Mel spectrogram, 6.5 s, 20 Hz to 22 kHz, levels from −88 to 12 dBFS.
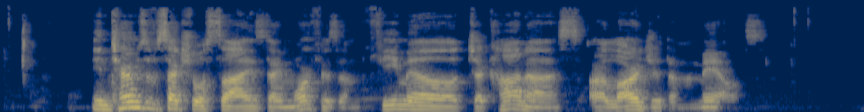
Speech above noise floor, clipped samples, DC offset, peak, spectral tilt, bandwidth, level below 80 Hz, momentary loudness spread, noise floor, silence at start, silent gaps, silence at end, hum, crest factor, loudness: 48 dB; under 0.1%; under 0.1%; -2 dBFS; -4.5 dB/octave; 16.5 kHz; -60 dBFS; 13 LU; -67 dBFS; 0.15 s; none; 0.8 s; none; 18 dB; -19 LUFS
